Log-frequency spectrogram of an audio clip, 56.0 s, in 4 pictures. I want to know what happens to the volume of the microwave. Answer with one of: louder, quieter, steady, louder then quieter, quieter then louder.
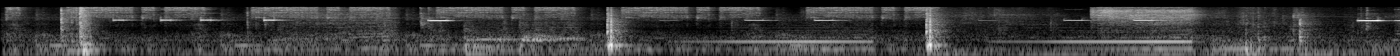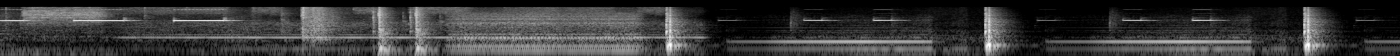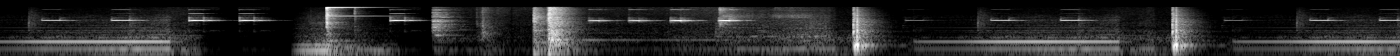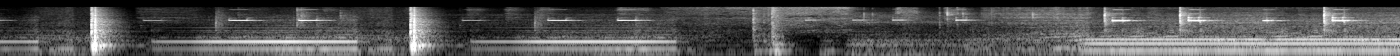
louder.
